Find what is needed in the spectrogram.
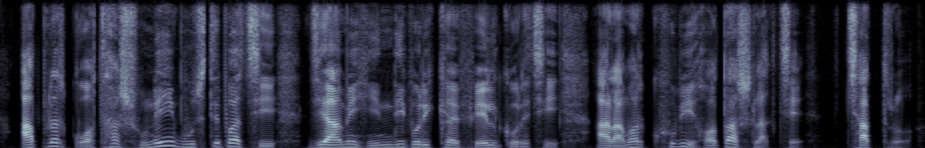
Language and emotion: Bengali, sad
